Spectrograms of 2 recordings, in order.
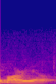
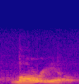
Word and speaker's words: Mario: No, everyone, that's how Italians say Mario. Really? No, but canonically, it's Samus and Mario, because the characters have had dialogue in the game.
